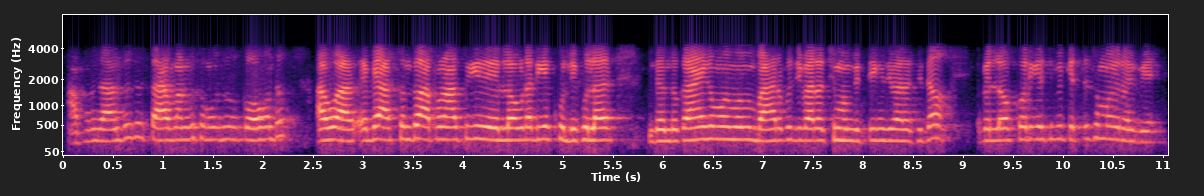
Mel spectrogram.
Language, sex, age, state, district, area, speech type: Odia, female, 45-60, Odisha, Sambalpur, rural, conversation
